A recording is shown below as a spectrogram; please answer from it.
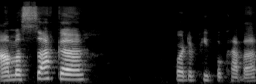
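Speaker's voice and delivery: New York accent slipping out. Talking about a favourite book cover: New York accent. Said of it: "that's my New York accent coming out".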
